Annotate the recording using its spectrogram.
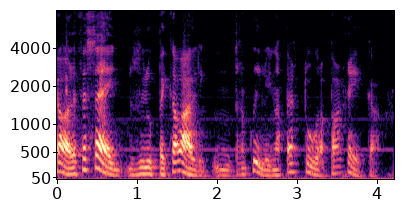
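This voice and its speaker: A man talks at a fairly slow pace, with light background noise behind him. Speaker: chess YouTuber. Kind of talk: chess game commentary. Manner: animated. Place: home room. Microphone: voice slightly quieter after mic settings change; webcam.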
